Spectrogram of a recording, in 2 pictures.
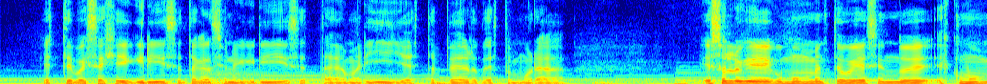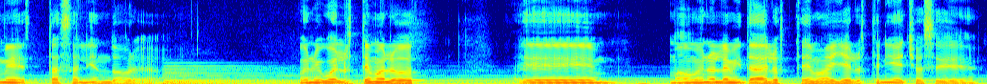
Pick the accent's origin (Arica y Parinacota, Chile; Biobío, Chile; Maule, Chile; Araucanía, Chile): Biobío, Chile; Talcahuano; Siempre vivo en Talcahuano. Vivo en Salina, ahí apegadito al canal, con la vista todo el día al humedal.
